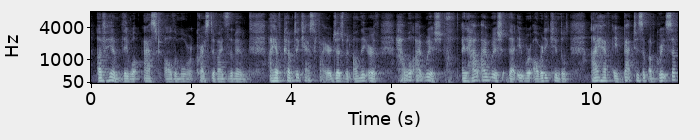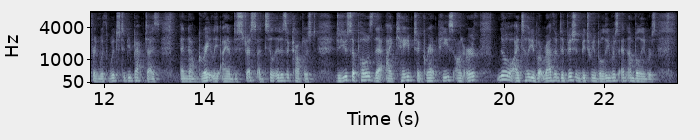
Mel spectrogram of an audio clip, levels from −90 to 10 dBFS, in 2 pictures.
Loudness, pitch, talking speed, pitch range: -22 LUFS, 115 Hz, 200 wpm, 105-125 Hz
